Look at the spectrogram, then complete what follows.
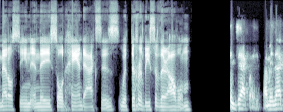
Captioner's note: laughs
